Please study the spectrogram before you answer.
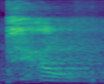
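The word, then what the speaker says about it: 太: T ini dibaca TH, ta, ada tai, ya, tai, nah gitu ya. Biasain pengucapan Dina. Thailand juga. Tai, ya kayak di Thailand gitu, tai. Ya, orang Thailand nyebutnya tai, ada h-nya juga.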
